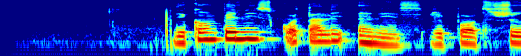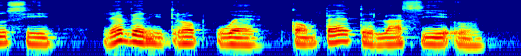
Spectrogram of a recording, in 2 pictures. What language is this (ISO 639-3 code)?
pcm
